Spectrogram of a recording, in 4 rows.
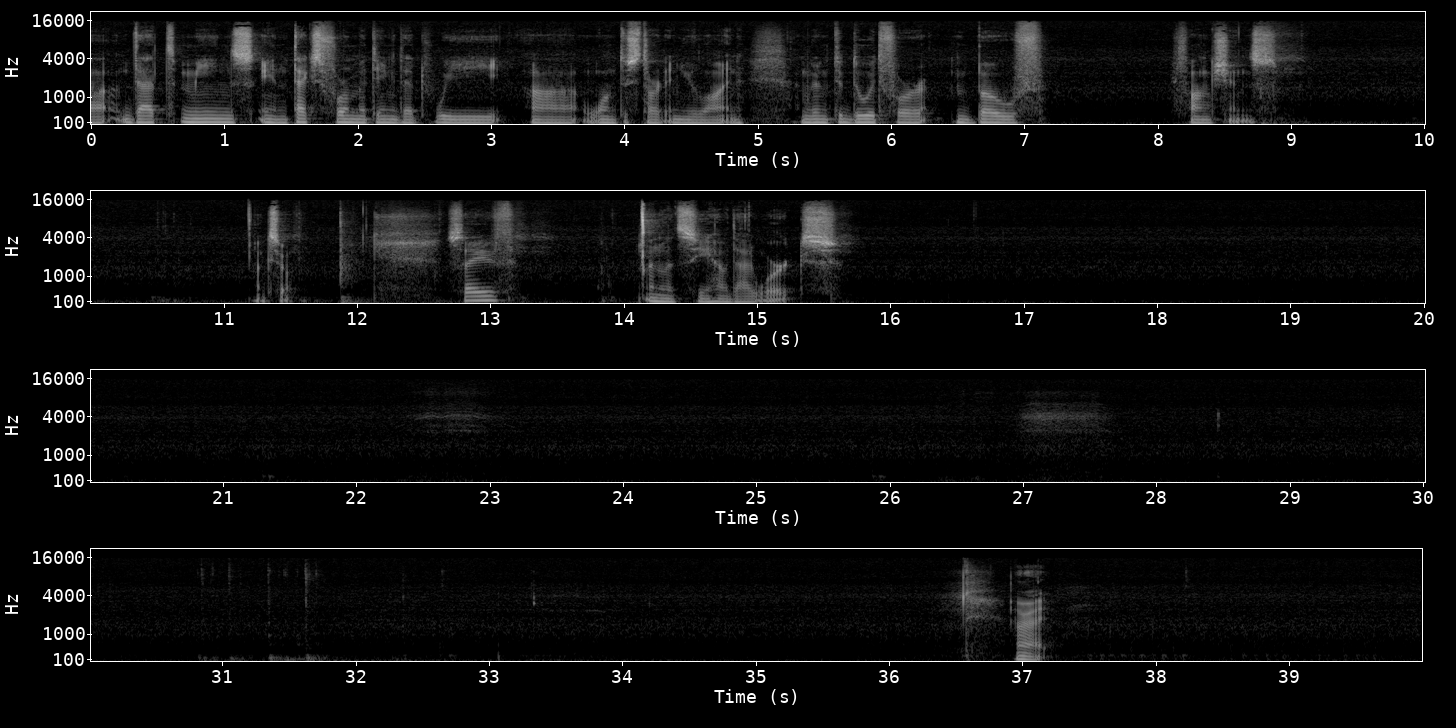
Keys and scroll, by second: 1.0 typing, 9.9 ctrl+c, 11.7 ctrl+v, 31.8-33.3 typing.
